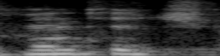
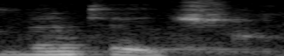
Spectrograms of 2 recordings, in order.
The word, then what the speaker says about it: Vintaj: I used to think they said their name is actually just vintage. And so I've been calling them Vintage because it's spelled Vintaj. So for so many years I called them Vintage. That's just how it looked to me. Just looked at the spelling. It looked like it should be named Vintage and not Vintage.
